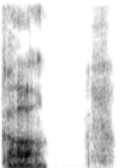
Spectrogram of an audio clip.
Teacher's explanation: घ डायरेक्ट गले से आवाज आ रही है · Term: कंठ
